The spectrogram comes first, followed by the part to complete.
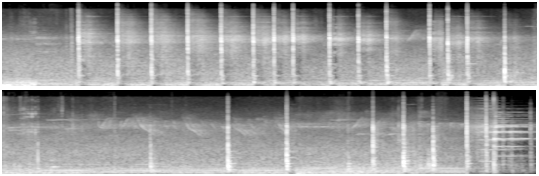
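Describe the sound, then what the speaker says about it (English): A cooper drives iron hoops down onto an oak barrel with sharp, ringing hammer blows, struck in a steady rhythm of roughly one per second over a low workshop hum, with a quick flurry of strikes at the end. "the cooper drives full force into every hammer blow, forcing the iron hoops deeper down."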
